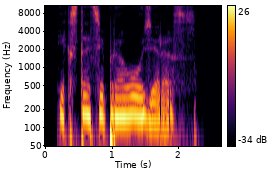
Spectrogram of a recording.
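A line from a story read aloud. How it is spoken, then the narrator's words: Hiss with a growl. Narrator (Russian): В шипении явственно послышался рык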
